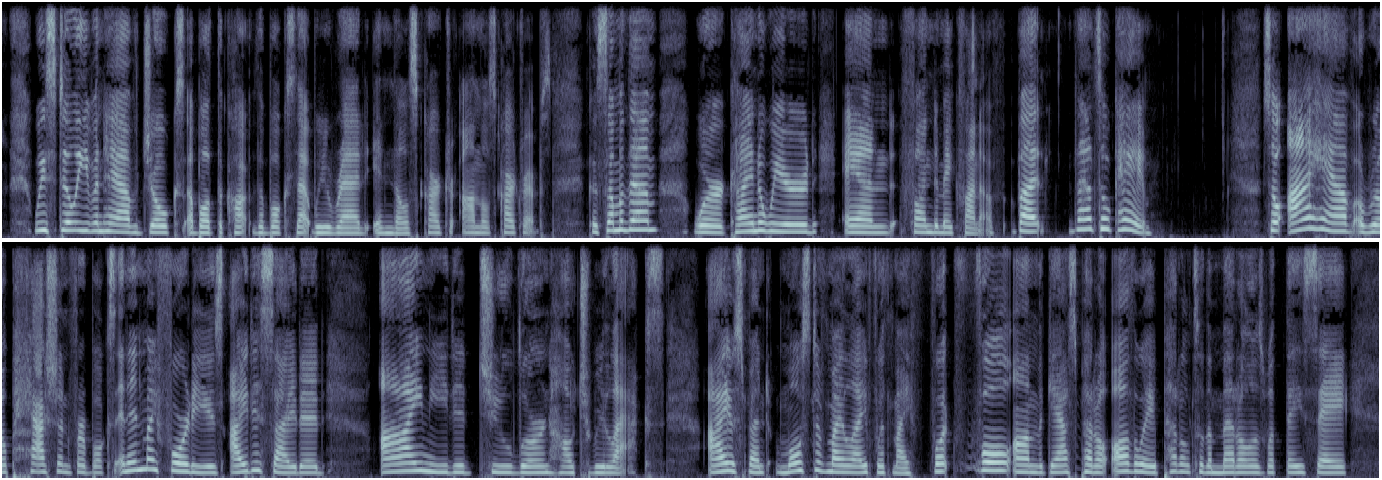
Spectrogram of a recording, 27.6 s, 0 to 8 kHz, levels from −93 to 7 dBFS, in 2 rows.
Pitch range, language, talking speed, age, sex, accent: 210-260 Hz, English, 185 wpm, 50-69, female, American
